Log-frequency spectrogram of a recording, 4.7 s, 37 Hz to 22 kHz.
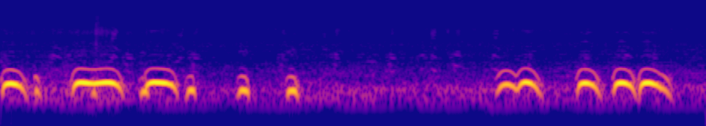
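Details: Mating duet of a great horned owl pair on the Charlo, Montana osprey nest, filmed by live cam on the evening of 7 February 2018: a burst of low overlapping hoots, a short pause, then another cluster of paired hoots.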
